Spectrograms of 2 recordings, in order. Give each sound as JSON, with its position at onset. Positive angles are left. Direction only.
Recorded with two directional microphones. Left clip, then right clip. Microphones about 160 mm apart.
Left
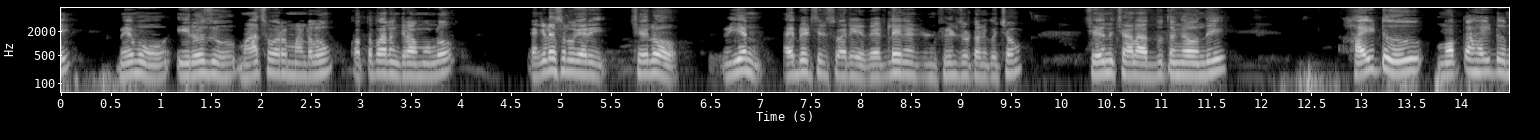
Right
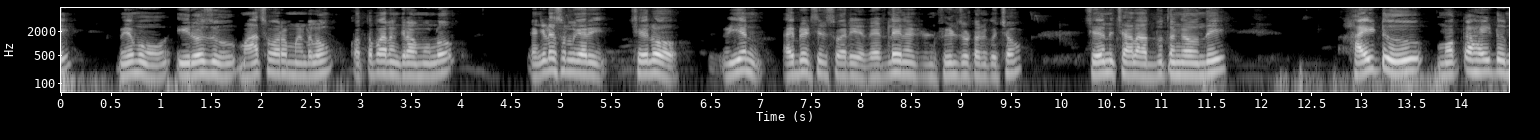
{"t": 0.5, "sound": "speech", "side_deg": -25}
